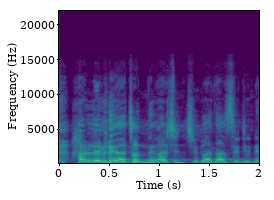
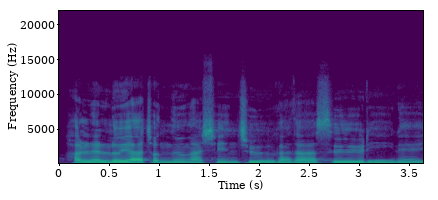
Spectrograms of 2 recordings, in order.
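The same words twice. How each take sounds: First: Louder sung hymn line. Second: Slow sung line. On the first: Pastor sings the hymn again, louder. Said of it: "하는데". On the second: Pastor recalls the hymn, slowly sung. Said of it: "이 노래 부를 때". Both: Retold or imitated.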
